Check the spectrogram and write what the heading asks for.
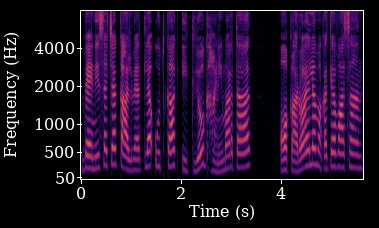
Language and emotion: Goan Konkani, disgusted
